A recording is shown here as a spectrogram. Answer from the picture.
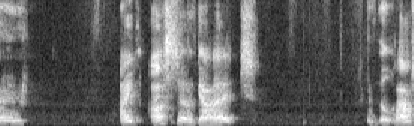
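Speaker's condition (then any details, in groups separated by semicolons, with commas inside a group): Cerebral palsy; first word not said quite right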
